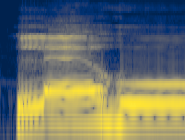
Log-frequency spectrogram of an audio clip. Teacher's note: واو زبر وا نون حا زبر نح ونح نون পেশ নু ونحن লাম জবর লা হা উল্টা পেশ হু হার উপরে উল্টা পেশ আছে তাই এই হাকে ঠোঁট গোল করে এক আলিফ টেনে পড়ব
